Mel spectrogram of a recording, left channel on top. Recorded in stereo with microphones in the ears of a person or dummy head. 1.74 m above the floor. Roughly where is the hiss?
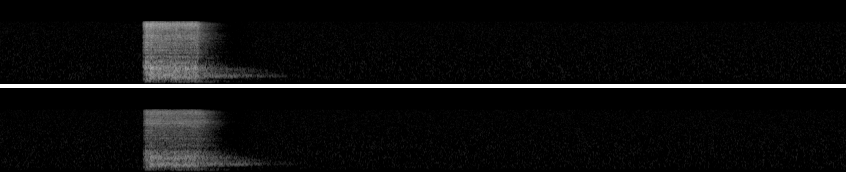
Left.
